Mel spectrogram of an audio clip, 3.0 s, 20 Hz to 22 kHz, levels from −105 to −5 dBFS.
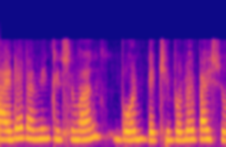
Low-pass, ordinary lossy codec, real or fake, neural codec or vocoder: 7.2 kHz; none; fake; codec, 16 kHz, 2 kbps, FreqCodec, smaller model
